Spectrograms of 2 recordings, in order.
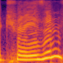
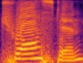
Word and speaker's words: Traston: This is going to be for Matthew Trazen, first attempt. Currently, Adam Gordon is to follow, then Ryan Hansen. All right, it's Matt Traston. Been saying it wrong.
